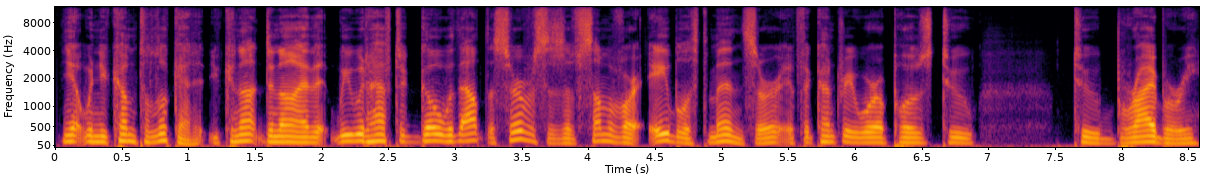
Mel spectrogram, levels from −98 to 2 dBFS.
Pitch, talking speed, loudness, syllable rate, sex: 130 Hz, 240 wpm, -20 LUFS, 6.3 syllables/s, male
